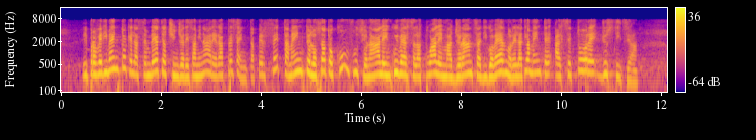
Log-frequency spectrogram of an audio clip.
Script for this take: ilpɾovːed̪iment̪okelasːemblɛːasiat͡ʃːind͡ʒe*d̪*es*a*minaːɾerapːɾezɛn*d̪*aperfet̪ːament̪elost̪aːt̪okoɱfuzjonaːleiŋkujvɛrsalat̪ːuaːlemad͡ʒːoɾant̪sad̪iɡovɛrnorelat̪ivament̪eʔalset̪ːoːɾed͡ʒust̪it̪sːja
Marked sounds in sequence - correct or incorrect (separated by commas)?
correct, correct, incorrect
